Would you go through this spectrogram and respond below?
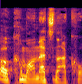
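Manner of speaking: plain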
